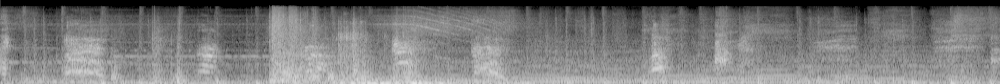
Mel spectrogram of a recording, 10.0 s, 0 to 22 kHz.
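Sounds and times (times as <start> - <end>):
men grunting and crying out: 0.0 - 5.7, 6.3 - 8.7
film score: 0.0 - 10.0.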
